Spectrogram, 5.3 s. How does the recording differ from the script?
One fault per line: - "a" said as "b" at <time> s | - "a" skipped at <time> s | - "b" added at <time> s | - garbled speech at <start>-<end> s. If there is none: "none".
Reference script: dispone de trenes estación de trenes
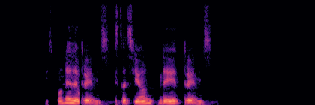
none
